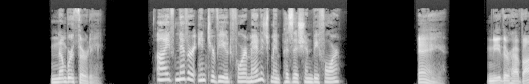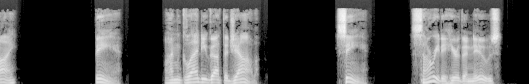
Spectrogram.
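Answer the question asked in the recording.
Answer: A: Neither have I.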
